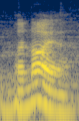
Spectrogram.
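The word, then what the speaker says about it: Manaia: M-A-N-A-I-A is how you spell it. Manaya.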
